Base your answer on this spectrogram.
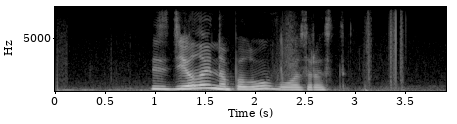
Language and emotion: Russian, neutral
